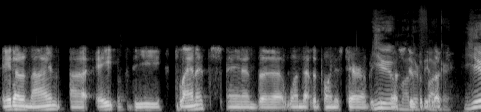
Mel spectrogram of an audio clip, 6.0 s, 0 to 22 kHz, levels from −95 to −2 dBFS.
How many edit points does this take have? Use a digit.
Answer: 3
